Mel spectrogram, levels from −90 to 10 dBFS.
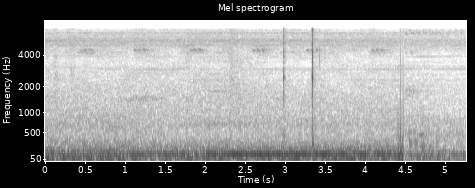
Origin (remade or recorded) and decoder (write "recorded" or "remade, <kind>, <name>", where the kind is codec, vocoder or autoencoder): recorded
